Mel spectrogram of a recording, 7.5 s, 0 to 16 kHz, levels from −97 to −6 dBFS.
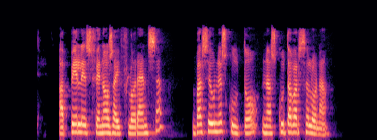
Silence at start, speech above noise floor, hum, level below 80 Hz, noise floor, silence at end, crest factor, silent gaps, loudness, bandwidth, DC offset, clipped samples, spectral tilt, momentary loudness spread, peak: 1.2 s; over 73 dB; none; -60 dBFS; under -90 dBFS; 0.95 s; 18 dB; none; -17 LUFS; 8 kHz; under 0.1%; under 0.1%; -4 dB/octave; 7 LU; -2 dBFS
